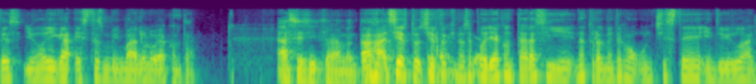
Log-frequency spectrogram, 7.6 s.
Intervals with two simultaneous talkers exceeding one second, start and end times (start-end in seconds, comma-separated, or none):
3.6-4.9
